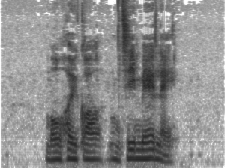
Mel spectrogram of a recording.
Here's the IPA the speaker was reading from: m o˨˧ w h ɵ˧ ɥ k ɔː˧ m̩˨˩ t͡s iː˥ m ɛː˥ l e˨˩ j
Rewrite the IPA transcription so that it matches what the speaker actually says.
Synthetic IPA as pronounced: m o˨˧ w h ɵ˧ ɥ k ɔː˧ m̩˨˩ t͡s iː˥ m ɛː˥ l e˨˩ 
